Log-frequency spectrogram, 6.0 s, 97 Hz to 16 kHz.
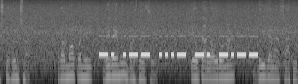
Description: Morse code, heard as a keyed tone, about 20 wpm, 590 Hz, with speech in Nepali. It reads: NWVNY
